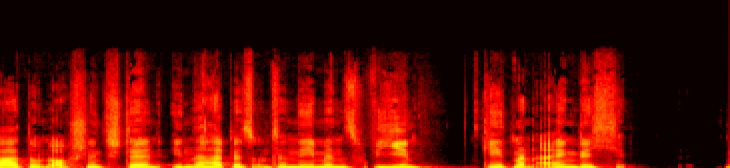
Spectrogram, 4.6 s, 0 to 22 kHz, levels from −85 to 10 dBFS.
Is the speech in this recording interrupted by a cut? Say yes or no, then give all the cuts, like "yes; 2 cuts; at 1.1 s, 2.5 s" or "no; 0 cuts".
yes; 1 cut; at 2.3 s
